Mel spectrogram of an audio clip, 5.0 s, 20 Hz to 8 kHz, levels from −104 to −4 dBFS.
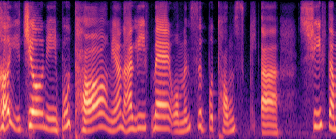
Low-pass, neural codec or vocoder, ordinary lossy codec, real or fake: none; codec, 16 kHz, 6 kbps, DAC; none; fake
